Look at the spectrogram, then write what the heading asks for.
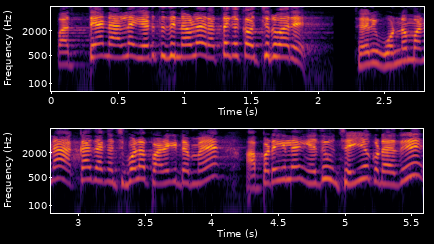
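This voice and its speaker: A fiery village housewife for a cartoon, with a Kanyakumari Tamil accent, complaining and accusing in a very high, bright voice. She fires off her grievances at a rapid pace. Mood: indignant. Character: fiery robbed housewife, loud and indignant. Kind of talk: cartoon voice acting.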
